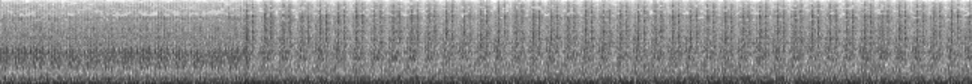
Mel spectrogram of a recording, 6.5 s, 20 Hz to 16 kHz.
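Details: Kobelco SK250 excavator, believed 2006, diesel, just started after exhaust manifold replaced; even steady diesel clatter and firm low rumble at idle, no skipping beat, warming up; far better than before, normal idle.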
